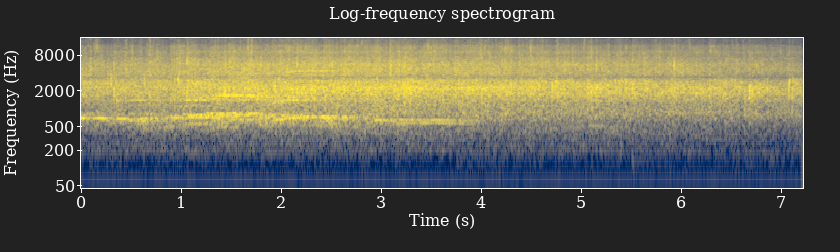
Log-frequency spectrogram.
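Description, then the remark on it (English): An audience applauds steadily for several seconds, a dense wash of many hands clapping at once, holding at a fairly even loudness and easing slightly toward the end, with no one speaking. “I don't say that to get applause.”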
